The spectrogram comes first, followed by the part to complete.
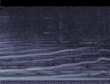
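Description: Siddha veena, a lap-played slide instrument, holding one plucked note that the slide bends slowly upward as it fades. A steady lower drone note rings beneath it.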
